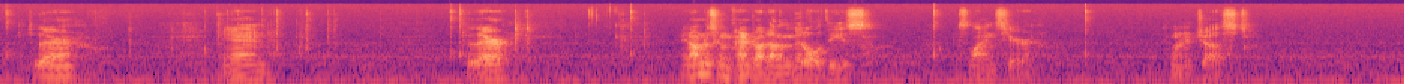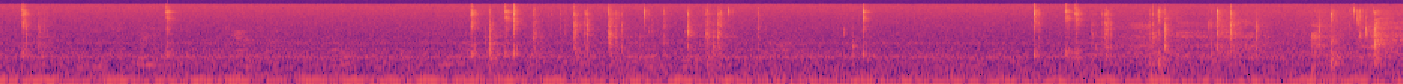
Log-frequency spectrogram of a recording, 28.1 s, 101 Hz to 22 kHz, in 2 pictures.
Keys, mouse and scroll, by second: 2.2-2.6 scroll up 1, 2.6-3.0 scroll down 2, 4.5 click, 6.3-9.3 drag, 10.8-14.2 drag, 15.7-18.7 drag, 19.0 click, 19.8-20.3 scroll up 4, 20.7-21.2 scroll down 4, 22.6 click, 24.7 click, 24.9 scroll up 4, 25.7 middle click, 26.3 scroll up 2.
